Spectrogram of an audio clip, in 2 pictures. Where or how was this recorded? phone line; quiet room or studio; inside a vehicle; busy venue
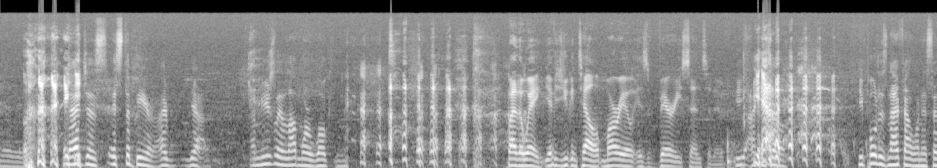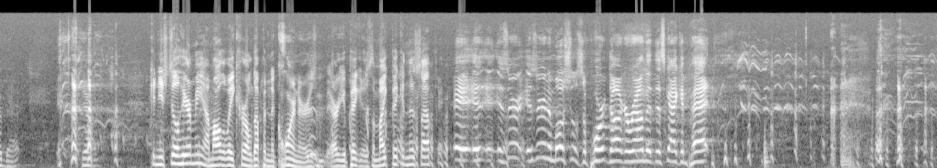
busy venue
